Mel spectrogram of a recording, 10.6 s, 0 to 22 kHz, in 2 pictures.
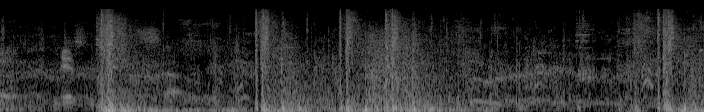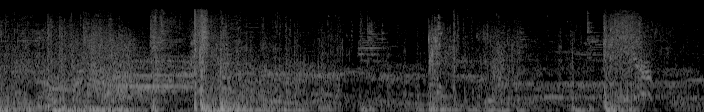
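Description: Gunfire in the video game Vermintide 2 crackles through a dense battle mix, with repeated sharp shots spread across the clip among clashing mechanical noise and a steady din.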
